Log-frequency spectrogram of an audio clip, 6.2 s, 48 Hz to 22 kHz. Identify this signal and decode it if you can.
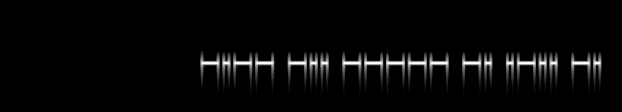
Morse code, heard as a keyed tone, about 22 wpm, 700 Hz. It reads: YD0NLN
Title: DXCC-100 Call Signs - 6 Characters - Repeated 3x - 22wpm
